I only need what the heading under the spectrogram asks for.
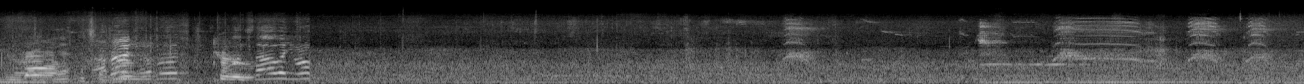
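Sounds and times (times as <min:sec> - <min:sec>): steady background hiss: 0:00.0 - 0:13.0
birds giving harsh calls: 0:07.8 - 0:13.0.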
